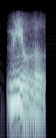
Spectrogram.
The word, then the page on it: mewl: Indian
